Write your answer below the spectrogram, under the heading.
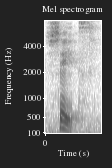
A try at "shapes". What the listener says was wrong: Yeah, don't round shapes too much, watch. A lot of you are saying shapes, but it's shapes.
